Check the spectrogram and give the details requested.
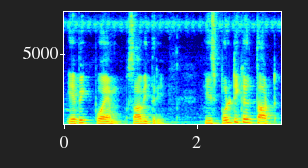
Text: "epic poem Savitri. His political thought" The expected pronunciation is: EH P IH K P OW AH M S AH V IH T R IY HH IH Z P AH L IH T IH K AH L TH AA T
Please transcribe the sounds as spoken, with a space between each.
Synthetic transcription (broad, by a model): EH P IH K P OW AH M S AH V IH T R IY HH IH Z P AH L IH T IH K AH L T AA T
